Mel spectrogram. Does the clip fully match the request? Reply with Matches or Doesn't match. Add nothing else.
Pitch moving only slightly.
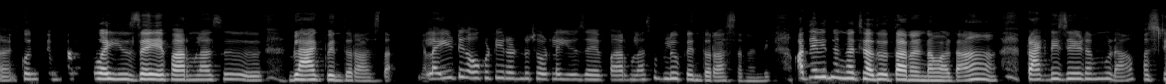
Doesn't match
